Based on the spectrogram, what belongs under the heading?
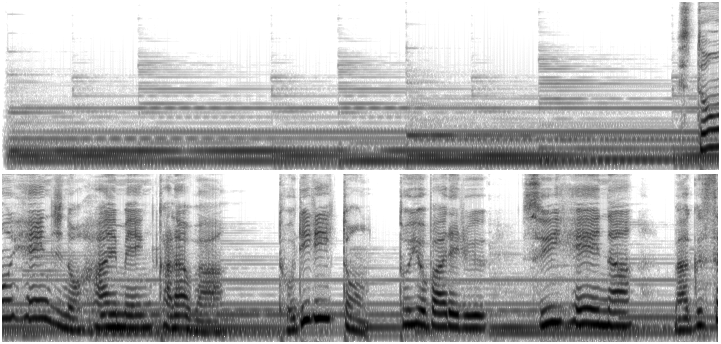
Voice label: Japanese; Stonehenge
